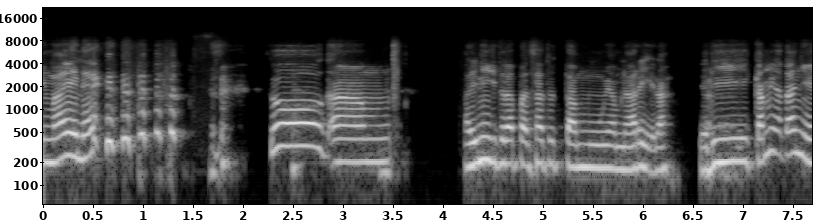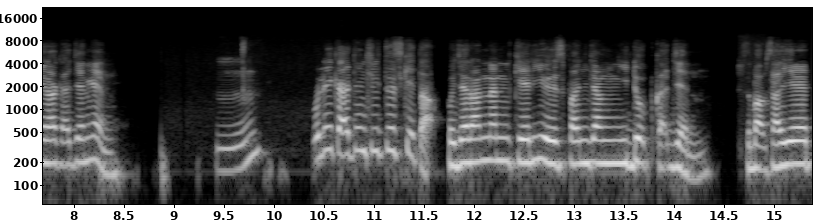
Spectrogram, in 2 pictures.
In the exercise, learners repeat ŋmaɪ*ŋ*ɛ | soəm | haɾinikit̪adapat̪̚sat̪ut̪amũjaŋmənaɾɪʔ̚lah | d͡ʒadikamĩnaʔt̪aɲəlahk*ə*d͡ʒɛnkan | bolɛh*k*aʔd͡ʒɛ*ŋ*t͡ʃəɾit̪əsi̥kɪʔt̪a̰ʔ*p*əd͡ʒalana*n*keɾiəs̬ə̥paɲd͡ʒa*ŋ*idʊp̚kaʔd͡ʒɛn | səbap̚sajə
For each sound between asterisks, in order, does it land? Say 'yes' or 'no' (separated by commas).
no, no, yes, no, yes, yes, yes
